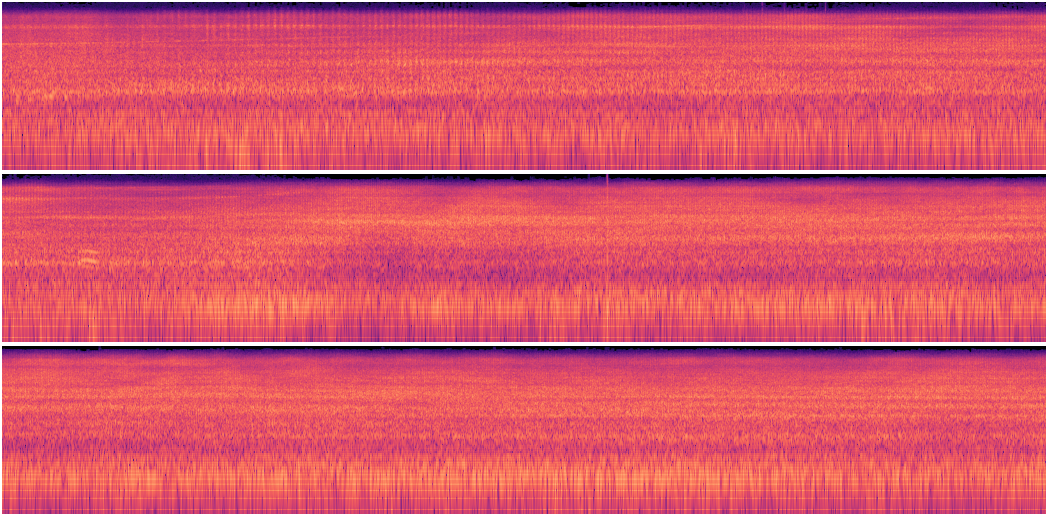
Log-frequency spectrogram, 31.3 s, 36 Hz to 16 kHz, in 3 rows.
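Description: ATR-72 turboprop engines running with the propellers turning, a steady whine and propeller drone. It grows a little louder and brighter about halfway through.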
